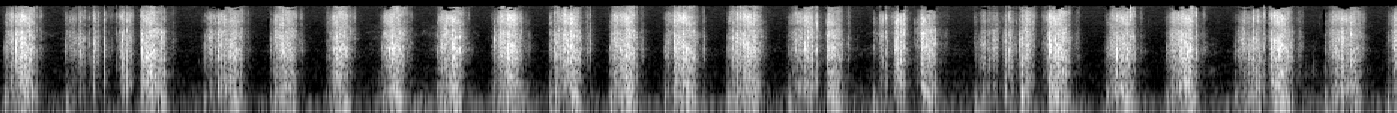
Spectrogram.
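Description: A rectangular two-layer kitchen sponge, green scouring pad on yellow foam, is held upright while long nails scratch quickly across its scouring surface and edge. The result is a steady run of short, rough, bright scraping strokes at about two and a half per second, each with a crunchy, broadband texture and separated by brief pauses.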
